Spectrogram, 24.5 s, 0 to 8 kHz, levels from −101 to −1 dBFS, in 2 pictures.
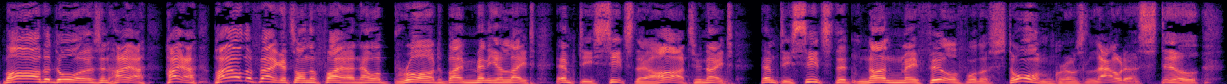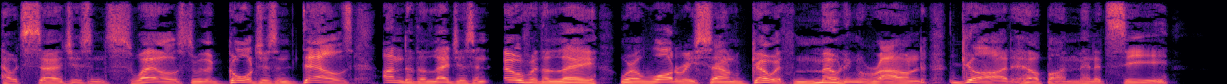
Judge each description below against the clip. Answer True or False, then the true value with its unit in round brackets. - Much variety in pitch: True (6.9 semitones)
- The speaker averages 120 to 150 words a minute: False (160 wpm)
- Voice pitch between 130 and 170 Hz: True (140 Hz)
